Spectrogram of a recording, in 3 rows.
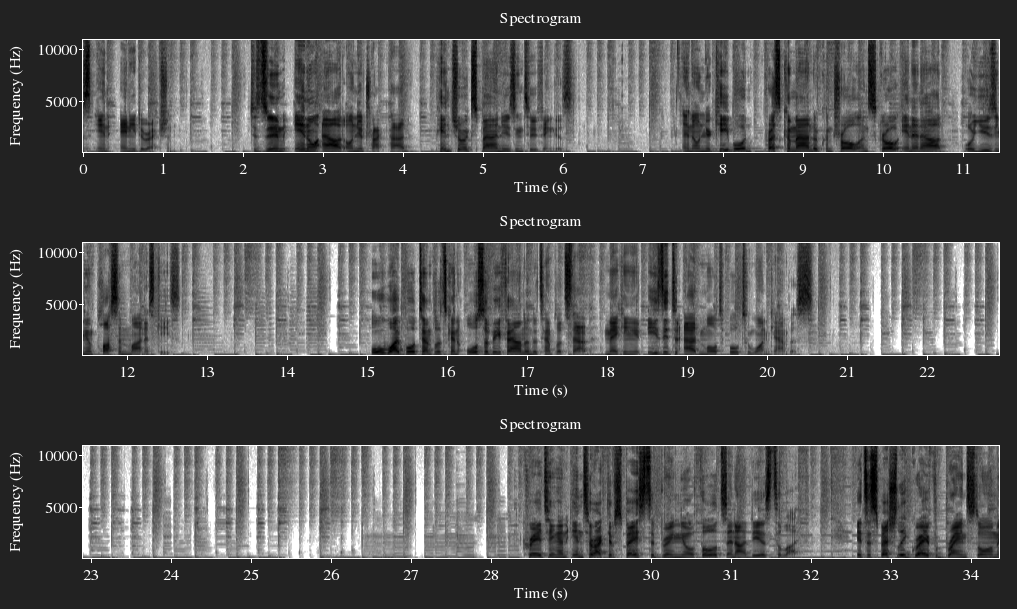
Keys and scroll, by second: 13.5 super+-, 21.8 space.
